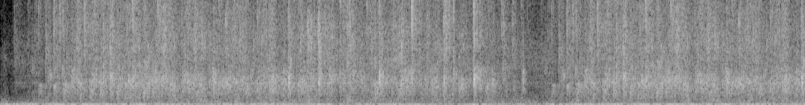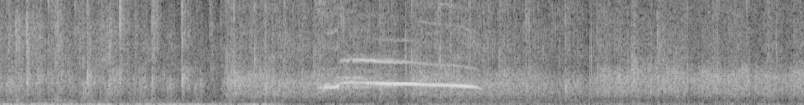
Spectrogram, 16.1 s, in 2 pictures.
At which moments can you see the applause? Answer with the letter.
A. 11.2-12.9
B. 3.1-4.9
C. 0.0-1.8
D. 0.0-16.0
D.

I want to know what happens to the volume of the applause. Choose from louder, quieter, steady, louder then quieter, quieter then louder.
steady.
